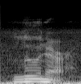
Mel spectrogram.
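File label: "lunar", US English; pronunciations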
